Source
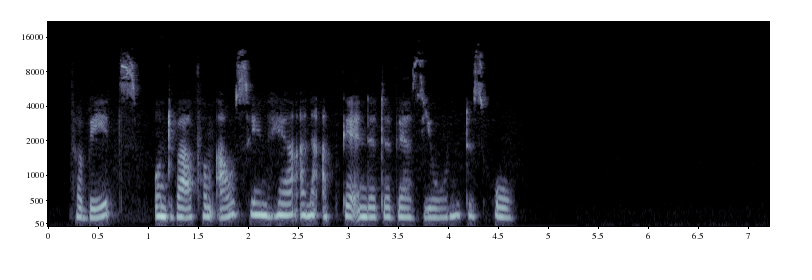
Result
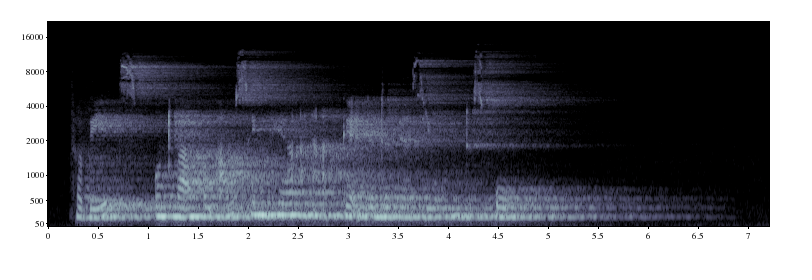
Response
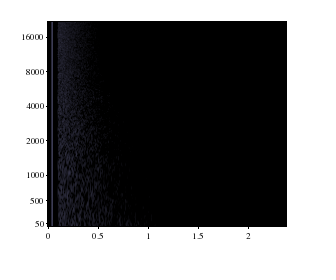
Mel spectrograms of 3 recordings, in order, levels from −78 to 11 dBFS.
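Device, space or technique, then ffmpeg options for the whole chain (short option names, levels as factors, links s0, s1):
swimming-pool hall: -filter_complex "[1:a]atrim=start_sample=2205[s0];[0:a][s0]afir=irnorm=-1:irlink=0,highshelf=f=5800:g=-6.5,volume=1.5"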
